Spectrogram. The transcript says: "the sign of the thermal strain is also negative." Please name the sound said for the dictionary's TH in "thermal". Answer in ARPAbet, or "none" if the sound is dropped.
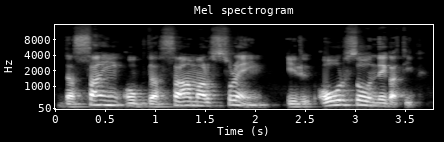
S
